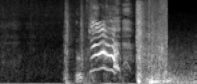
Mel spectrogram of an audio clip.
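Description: A young girl screams while falling.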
